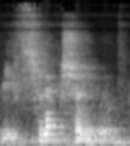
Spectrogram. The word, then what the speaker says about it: reflection: 반사는 L versus reflection이고요. 굴절은 R을 쓰죠. refraction이라고 합니다.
